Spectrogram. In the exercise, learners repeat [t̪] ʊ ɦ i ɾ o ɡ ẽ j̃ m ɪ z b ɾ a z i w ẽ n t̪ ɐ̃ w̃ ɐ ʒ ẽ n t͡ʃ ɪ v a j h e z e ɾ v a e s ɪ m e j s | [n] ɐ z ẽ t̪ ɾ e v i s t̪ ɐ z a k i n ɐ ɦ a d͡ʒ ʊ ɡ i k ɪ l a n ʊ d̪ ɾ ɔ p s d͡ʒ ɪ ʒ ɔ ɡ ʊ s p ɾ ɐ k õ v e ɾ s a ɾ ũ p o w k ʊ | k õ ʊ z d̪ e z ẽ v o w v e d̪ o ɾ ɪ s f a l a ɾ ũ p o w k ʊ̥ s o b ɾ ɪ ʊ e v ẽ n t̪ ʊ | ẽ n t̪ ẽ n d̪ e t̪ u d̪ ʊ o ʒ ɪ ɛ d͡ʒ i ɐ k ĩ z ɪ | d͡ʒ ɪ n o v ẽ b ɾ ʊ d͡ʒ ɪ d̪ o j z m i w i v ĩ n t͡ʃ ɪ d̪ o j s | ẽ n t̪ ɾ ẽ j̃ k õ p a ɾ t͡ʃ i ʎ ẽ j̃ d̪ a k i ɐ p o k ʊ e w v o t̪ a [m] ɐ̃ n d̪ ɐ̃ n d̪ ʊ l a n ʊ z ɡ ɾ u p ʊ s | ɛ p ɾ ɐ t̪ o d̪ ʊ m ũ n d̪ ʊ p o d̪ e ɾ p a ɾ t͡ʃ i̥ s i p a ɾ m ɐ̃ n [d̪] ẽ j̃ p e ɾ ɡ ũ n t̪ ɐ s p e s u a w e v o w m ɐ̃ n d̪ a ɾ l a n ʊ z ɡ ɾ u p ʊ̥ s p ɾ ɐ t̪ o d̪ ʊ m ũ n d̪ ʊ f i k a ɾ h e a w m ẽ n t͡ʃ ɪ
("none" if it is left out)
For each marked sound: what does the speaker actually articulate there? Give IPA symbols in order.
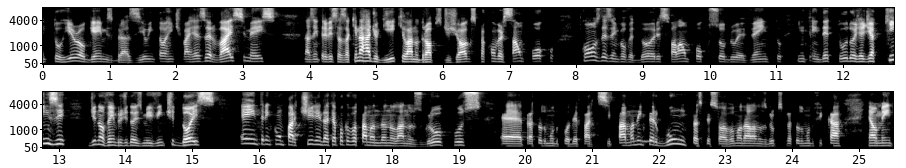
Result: t̪, n, m, d̪

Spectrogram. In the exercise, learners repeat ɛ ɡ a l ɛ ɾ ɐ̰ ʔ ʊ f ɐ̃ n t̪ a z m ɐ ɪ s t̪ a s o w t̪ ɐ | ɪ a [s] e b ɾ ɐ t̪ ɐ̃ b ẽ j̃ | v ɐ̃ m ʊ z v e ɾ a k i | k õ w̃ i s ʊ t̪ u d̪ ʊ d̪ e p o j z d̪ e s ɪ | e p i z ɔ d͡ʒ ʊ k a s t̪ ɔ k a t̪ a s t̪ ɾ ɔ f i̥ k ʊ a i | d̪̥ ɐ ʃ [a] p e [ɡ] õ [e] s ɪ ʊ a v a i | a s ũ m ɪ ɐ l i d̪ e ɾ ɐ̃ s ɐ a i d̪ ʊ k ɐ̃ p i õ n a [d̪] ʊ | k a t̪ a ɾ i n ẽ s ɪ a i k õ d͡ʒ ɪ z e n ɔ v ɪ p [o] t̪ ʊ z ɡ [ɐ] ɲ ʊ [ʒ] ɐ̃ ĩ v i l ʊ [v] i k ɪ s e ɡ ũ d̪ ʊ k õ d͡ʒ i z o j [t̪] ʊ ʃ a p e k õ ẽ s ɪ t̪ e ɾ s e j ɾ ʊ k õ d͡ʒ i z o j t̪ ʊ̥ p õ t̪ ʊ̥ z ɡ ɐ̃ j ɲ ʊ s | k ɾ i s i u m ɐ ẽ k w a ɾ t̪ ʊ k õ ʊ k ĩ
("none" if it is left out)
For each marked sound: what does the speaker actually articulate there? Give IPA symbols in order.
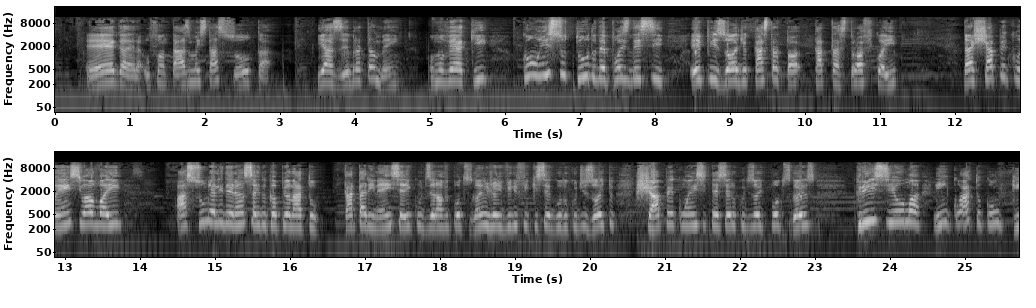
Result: z, a, k, ẽ, t̪, õ, ɐ̃, ʒ, f, t̪

